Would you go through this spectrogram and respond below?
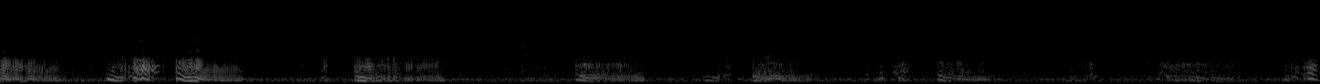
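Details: Baby boy under one month old, snoring in his sleep: soft, rattly, snuffly noisy breathing at about 30 breaths a minute over quiet room noise.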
